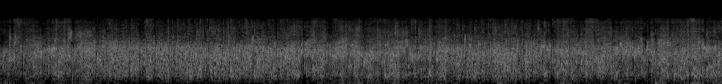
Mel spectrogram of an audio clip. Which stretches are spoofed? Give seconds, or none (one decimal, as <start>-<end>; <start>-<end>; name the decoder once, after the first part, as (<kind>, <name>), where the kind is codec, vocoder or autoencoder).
0.0-0.9 (codec, HILCodec); 2.9-4.5; 5.4-7.2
